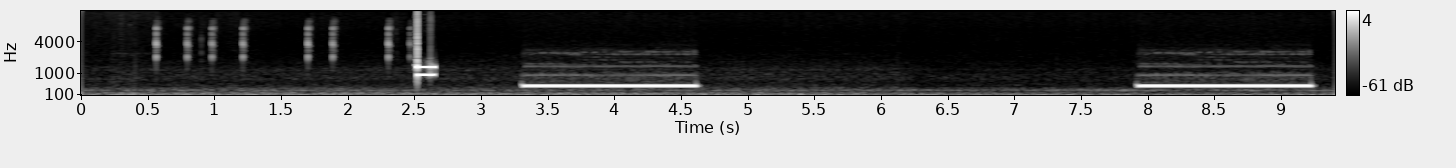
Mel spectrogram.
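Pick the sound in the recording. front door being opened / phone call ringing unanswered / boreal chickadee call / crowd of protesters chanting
phone call ringing unanswered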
